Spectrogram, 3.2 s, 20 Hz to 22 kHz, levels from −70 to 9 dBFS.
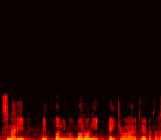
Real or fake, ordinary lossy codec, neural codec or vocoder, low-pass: fake; none; codec, 16 kHz, 4 kbps, FunCodec, trained on LibriTTS, 50 frames a second; 7.2 kHz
